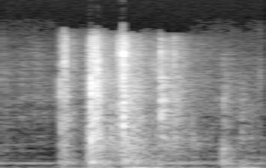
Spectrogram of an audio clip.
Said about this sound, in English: he knocked at the door of Major Hamilton's office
